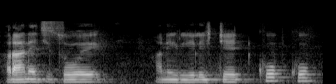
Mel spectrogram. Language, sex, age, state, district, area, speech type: Marathi, male, 30-45, Maharashtra, Akola, urban, spontaneous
